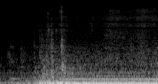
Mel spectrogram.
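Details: Develon DX85 excavator that would not start: the diesel engine catches quickly and settles into a steady, even low rumble.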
